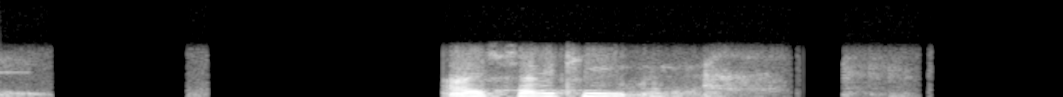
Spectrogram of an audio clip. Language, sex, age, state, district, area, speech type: Dogri, female, 45-60, Jammu and Kashmir, Reasi, rural, conversation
